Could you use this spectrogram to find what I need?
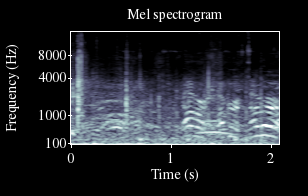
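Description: A street hockey stick slaps a ball on asphalt.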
